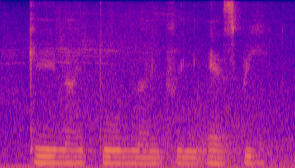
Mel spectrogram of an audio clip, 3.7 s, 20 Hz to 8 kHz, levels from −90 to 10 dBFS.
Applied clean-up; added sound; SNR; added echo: none; Fixed-wing aircraft, airplane; 12 dB; none.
